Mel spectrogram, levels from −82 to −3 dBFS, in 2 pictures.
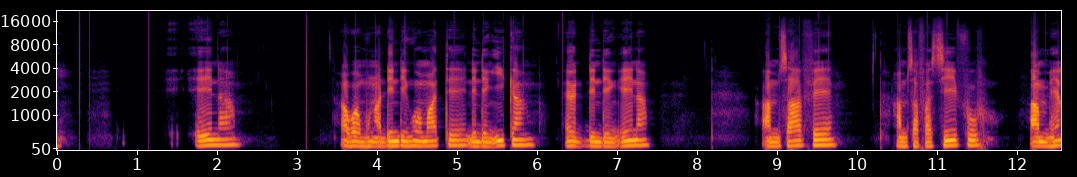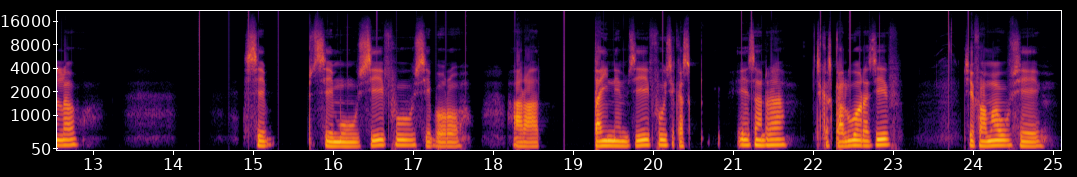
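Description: From 0.15 s to 25.04 s, sharp ticks of uneven strength run through the speech, roughly every 0.15 s. These are word clock ticks: the receiver's unlocked clock drifts about two hundred ppm from the sender's, so each slip drops or repeats one sample.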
